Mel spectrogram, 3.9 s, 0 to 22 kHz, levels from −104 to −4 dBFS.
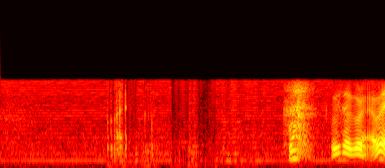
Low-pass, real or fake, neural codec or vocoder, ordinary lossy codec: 3.6 kHz; real; none; none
